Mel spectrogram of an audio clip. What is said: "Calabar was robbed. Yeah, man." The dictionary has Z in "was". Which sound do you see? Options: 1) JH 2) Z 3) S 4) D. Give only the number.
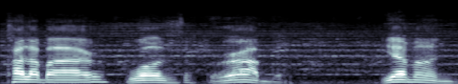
2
